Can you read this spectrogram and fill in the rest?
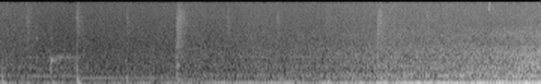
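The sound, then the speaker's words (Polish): A car engine drones with a low, steady rumble that builds gradually in loudness as it tows another car on a rope, with no voices. “Ali znowu ciągnie nas na tym powrozie”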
